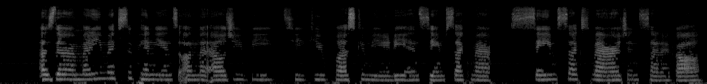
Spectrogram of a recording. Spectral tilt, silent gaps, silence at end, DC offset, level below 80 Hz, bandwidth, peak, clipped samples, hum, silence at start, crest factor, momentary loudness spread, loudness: -1.5 dB/octave; none; 0 s; under 0.1%; -64 dBFS; 16 kHz; -18 dBFS; under 0.1%; none; 0.4 s; 26 dB; 12 LU; -40 LUFS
